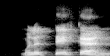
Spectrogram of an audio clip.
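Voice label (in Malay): "meletihkan", Malay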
